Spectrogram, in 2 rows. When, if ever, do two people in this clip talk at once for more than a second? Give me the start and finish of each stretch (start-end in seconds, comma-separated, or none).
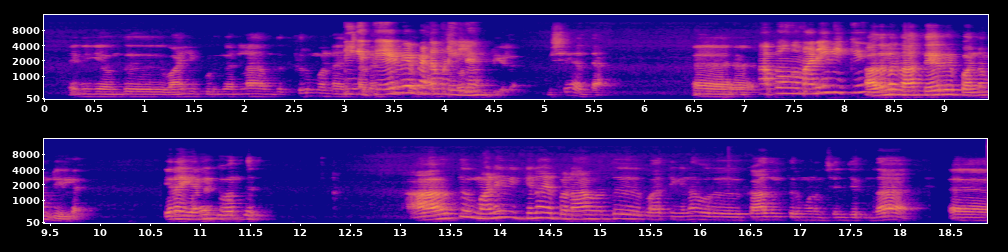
3.0-4.2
